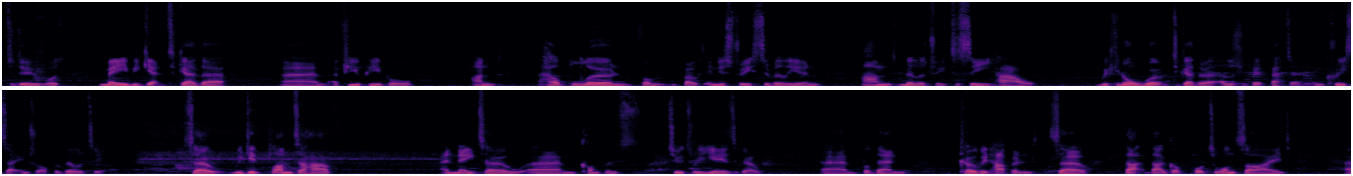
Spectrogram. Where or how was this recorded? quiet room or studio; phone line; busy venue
busy venue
